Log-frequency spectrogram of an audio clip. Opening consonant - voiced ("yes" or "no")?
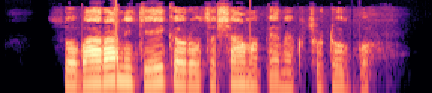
no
